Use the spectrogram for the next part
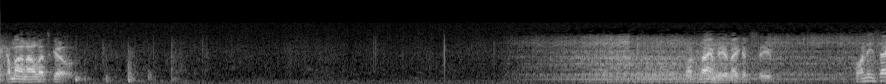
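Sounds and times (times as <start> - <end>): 
speech: 0.0 - 0.9, 7.0 - 7.9, 8.5 - 8.8
airplane engine droning in flight: 5.0 - 8.8.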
